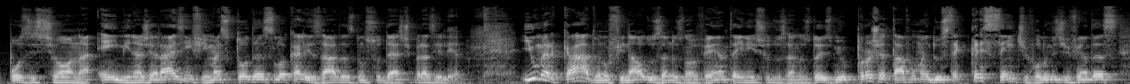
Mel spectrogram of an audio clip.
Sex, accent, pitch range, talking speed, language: male, Brazilian, 80-110 Hz, 165 wpm, Portuguese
